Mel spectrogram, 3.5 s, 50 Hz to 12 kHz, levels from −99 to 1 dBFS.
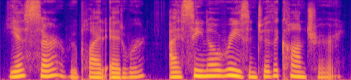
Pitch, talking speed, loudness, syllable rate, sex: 210 Hz, 190 wpm, -17 LUFS, 5.2 syllables/s, female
